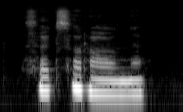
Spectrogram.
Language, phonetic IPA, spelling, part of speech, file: Polish, [ˈsɛks ɔˈralnɨ], seks oralny, noun, LL-Q809 (pol)-seks oralny.wav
